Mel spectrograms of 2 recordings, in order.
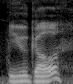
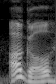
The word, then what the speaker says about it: Yugal: unconditional gift of love, Yugal, or you could pronounce it Uggle, and that's a little more fun to say, but I like Yugal because it reminds us of unconditional.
